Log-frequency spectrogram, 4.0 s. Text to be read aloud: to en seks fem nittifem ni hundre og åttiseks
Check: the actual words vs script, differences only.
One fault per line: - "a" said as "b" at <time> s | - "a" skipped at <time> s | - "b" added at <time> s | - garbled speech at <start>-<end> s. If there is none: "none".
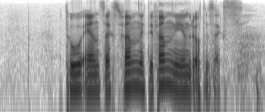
none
